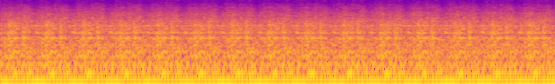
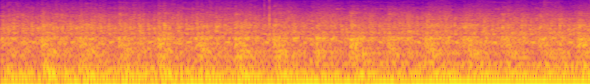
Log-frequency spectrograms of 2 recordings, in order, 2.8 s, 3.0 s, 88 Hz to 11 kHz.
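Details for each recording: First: 1995 Ford F-350 XL Powerstroke diesel cold idle at about 50°F right after start: loud, lumpy clatter with an uneven beat, engine shaking; owner attributes it to the glow plugs still being on, not confirmed. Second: 1995 Ford F-350 XL Powerstroke diesel just after cold start at about 50°F, mileage unknown (380,000–600,000): deep, steady clatter at an even cold idle, no knocks or misses, some blue smoke; runs pretty good, normal.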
